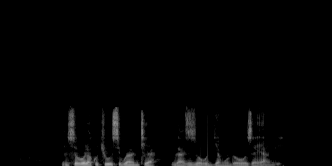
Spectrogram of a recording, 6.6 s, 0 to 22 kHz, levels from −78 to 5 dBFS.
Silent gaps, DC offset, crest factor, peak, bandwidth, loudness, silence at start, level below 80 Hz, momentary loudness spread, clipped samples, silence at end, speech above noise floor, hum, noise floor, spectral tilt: none; under 0.1%; 20 dB; -20 dBFS; 8 kHz; -37 LUFS; 1.25 s; -66 dBFS; 13 LU; under 0.1%; 1.05 s; over 53 dB; none; under -90 dBFS; -4.5 dB/octave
